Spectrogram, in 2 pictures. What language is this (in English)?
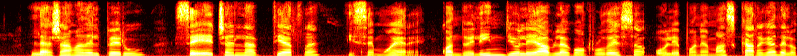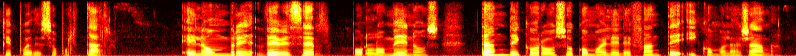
Spanish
